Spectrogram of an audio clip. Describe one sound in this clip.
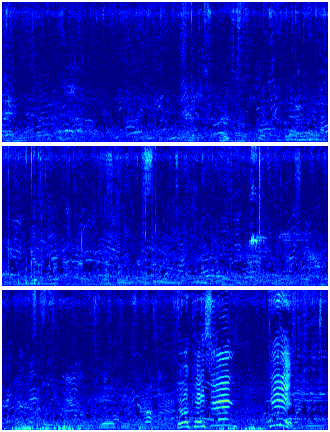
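Children shout and call out across an open field outdoors.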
